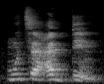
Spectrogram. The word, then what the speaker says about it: متعد: When it's indefinite, فعل متعد. See the difference? المتعدي has the يا in its end. متعد lost the long vowel يا.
